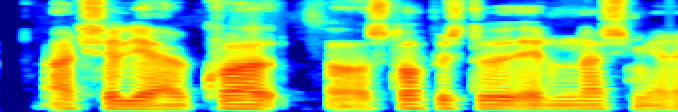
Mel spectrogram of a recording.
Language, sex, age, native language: Icelandic, male, 15, Icelandic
